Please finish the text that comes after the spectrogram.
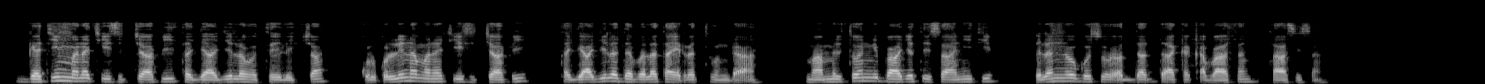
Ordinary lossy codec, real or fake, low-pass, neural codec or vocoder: Opus, 32 kbps; fake; 7.2 kHz; codec, 16 kHz, 16 kbps, FreqCodec, larger model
